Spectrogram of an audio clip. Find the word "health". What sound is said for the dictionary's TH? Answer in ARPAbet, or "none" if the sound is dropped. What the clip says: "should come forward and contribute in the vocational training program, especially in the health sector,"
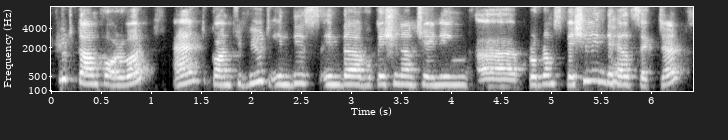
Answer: T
